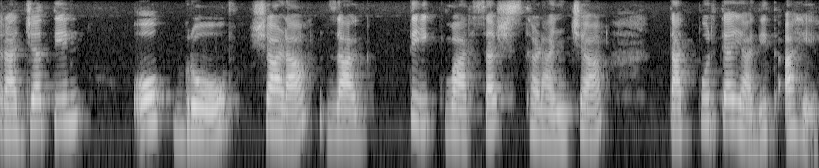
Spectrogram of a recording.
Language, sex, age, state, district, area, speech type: Marathi, female, 45-60, Maharashtra, Yavatmal, urban, read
